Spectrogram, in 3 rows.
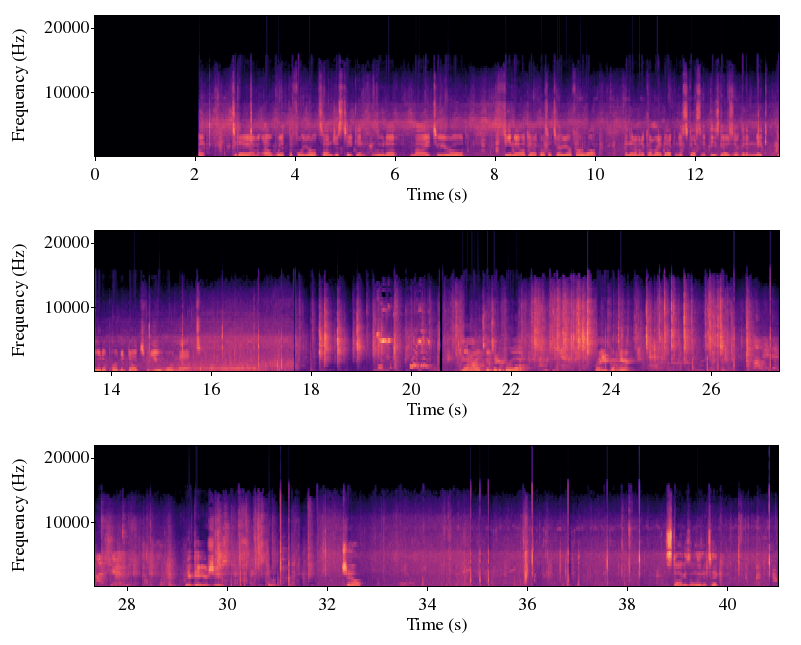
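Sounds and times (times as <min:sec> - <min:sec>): sharp clicks and knocks: 0:16.2 - 0:20.0
dog whimpering: 0:19.3 - 0:20.6.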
